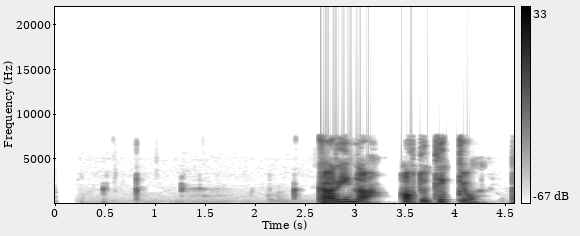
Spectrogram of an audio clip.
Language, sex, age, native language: Icelandic, male, 30-39, Icelandic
